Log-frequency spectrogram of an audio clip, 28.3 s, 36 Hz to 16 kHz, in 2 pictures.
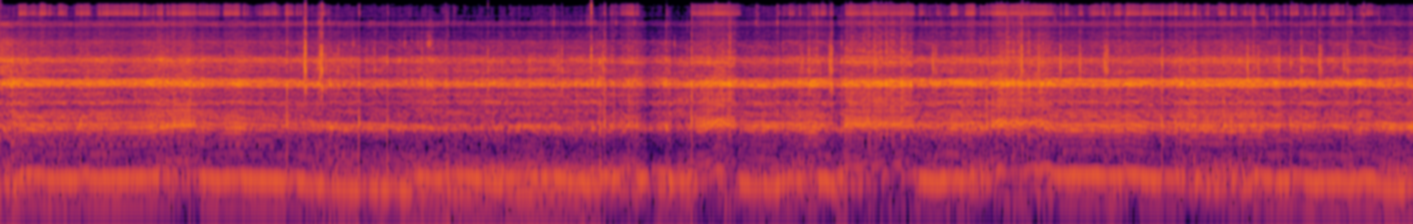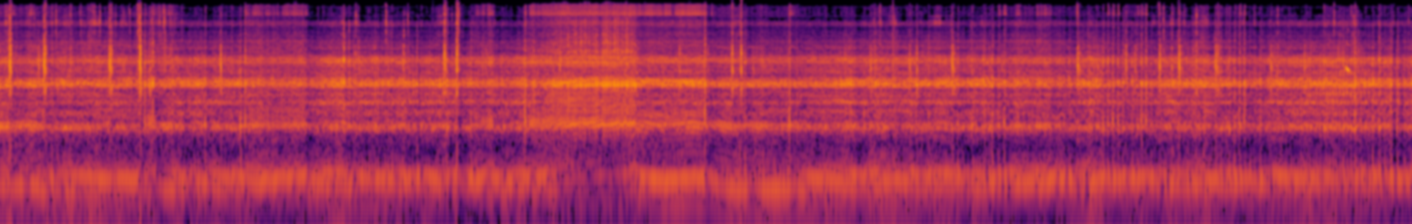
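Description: Beta 300 RR single-cylinder two-stroke enduro motorcycle engine running continuously under riding load. Its pitch rises and falls again and again as the throttle is opened and rolled off, with occasional sharp clicks and knocks.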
